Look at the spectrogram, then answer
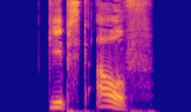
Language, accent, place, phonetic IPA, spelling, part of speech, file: German, Germany, Berlin, [ˌɡiːpst ˈaʊ̯f], gibst auf, verb, De-gibst auf.ogg
- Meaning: second-person singular present of aufgeben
